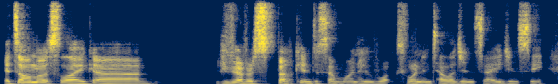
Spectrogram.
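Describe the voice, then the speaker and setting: Man, medium pitch, tarot reader, addressing the listener directly, measured, halting, thoughtful pauses. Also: flat delivery.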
